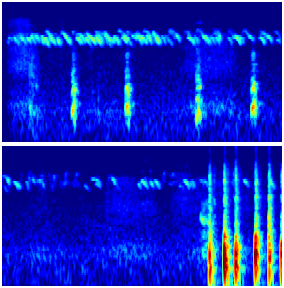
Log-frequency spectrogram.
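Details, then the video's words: Newly hatched chicks in Turkey, a flock peeping in continuous high thin notes, with soft thumps and a burst of sharp loud knocks near the end. "koy civcivleri yeni cıkım"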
